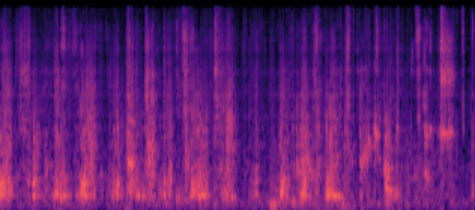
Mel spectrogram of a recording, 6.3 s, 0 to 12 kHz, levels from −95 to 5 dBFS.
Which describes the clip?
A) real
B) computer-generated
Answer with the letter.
B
